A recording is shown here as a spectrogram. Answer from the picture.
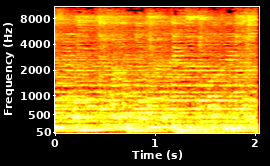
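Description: Live bluegrass band playing: banjo, acoustic guitars and fiddle over an upright bass keeping a steady beat.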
